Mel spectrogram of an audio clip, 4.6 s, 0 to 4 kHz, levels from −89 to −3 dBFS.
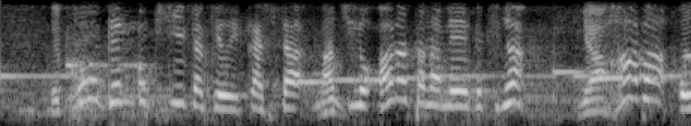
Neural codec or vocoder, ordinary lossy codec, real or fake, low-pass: codec, 44.1 kHz, 3.4 kbps, Pupu-Codec; Opus, 16 kbps; fake; 3.6 kHz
